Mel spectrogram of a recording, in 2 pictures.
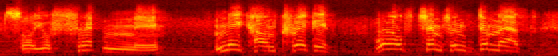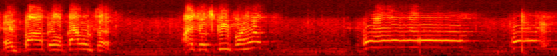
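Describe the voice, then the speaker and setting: Pompous menacing german professor, fake mad count, old radio drama, muffled and a bit noisy. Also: male voice, very high-pitched, expressive, slow pace, long pauses, exaggerated voice. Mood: pompous, indignant. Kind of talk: 1950s radio drama acting.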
